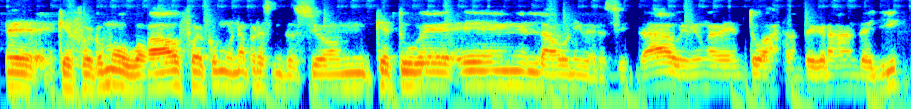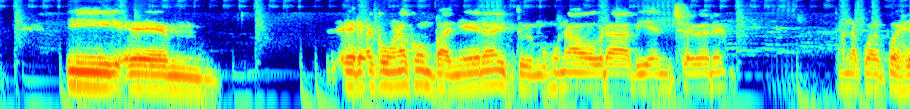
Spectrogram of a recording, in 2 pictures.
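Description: A Venezuelan actor, appearing as a guest on a video call from a room at home, chats casually about his stage roles, rambling with many fillers and restarts. His husky, mid-range voice keeps a steady tone at a moderate pace, and the call audio is dull and lo-fi with faint music.

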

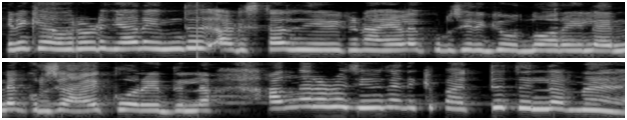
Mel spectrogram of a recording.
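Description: A woman's voice: very high-pitched, racing, a little mellow, dull audio. A woman playing a young adult daughter in a comedy sketch, arguing back insistently. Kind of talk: comedy sketch role-play.

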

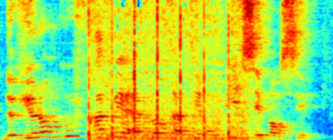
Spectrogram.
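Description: A man reading a children's picture book aloud, with an expressive, dramatic delivery. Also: sits high, moderate pace, heavy background noise. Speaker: children's storyteller. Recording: roomy echo.

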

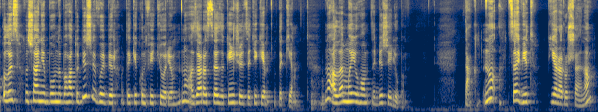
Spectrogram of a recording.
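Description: A woman's voice: on the high side, a little mellow. A woman vlogger talking casually as she unpacks her weekly groceries, chatty and full of fillers and small laughs. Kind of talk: casual chat.

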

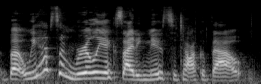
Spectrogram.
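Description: Young American woman hosting, higher voice. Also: big pitch swings, a little fast. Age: young adult. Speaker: show host. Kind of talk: upbeat broadcast interview hosting. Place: small wood-walled studio set, indoors.

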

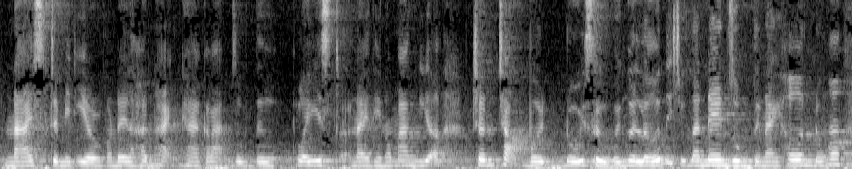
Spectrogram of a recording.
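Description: A woman teaching an English lesson to children, explaining in Vietnamese and saying each English word slowly to model it. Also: medium pitch, fairly even intonation, warm tone. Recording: echoey room with long reverb, faint noise.

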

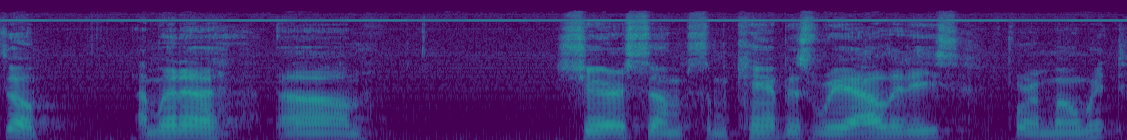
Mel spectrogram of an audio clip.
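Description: A loud, middle-aged man delivers a live safety training presentation in a big auditorium, holding a handheld mic. His voice sits fairly high and he takes his time, staying energetic as he roams the stage.

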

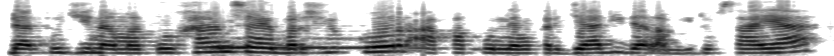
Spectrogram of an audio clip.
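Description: A woman giving a personal faith testimony, telling her story in an animated way and acting out the voices of people she quotes. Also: mid-range voice, moderate pace, rough recording. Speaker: testimony giver.

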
